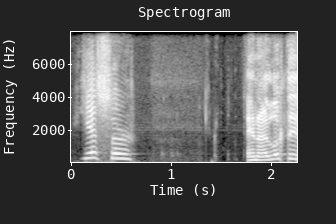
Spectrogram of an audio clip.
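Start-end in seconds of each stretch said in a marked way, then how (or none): 0.1-0.6 put-on high, girlish rep voice; little girl on phone. Bank rep asking caller to verify, high little-girl voice. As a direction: rattle off verification in a girlish pitch. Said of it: "I get this little girl on the phone".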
